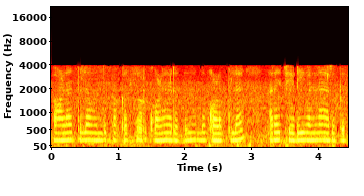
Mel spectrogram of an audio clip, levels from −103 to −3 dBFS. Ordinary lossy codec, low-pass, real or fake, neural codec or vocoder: AAC, 16 kbps; 7.2 kHz; real; none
